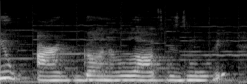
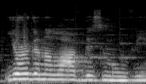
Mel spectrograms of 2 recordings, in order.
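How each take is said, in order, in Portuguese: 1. As palavras you are são ditas separadamente. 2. You are é reduzido a uma sílaba. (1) "Ao invés de" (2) "you are, you're"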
